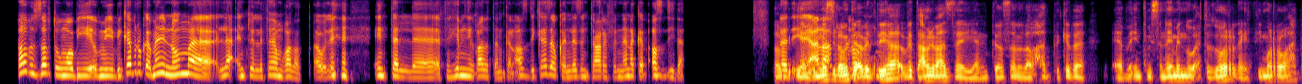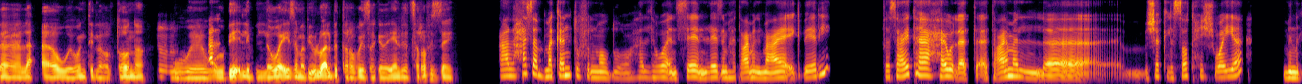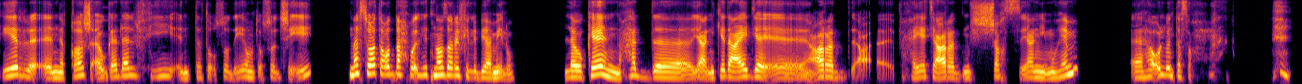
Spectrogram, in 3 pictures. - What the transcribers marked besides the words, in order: chuckle; unintelligible speech; laugh
- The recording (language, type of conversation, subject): Arabic, podcast, إيه الطرق البسيطة لإعادة بناء الثقة بعد ما يحصل خطأ؟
